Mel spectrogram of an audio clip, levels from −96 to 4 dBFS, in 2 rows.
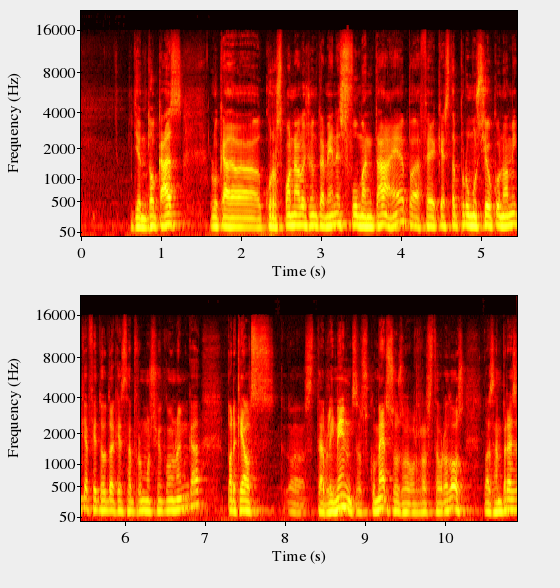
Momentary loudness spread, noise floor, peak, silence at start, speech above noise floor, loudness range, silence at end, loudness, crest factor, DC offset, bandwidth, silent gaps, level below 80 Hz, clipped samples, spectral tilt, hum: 10 LU; -51 dBFS; -2 dBFS; 0.6 s; 30 dB; 3 LU; 0 s; -21 LUFS; 20 dB; under 0.1%; 15.5 kHz; none; -58 dBFS; under 0.1%; -5.5 dB/octave; none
